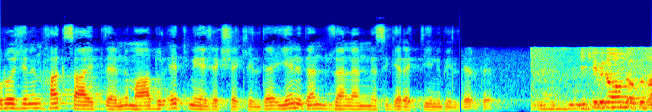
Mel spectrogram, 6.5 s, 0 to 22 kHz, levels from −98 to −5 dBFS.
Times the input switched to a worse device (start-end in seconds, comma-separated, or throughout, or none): 4.59-6.53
